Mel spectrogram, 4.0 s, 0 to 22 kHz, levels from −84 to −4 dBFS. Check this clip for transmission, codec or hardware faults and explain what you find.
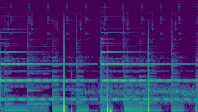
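There are loud pops: a double pop at 1.26–1.45 s, another double at 2.13–2.22 s, and a single pop at 2.95–2.99 s. Each is a sharp thump roughly 25 dB above the sound, which continues underneath. The likely cause is a voltage spike from a switch, plug, static or driver glitch, shaped by the downstream circuitry.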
